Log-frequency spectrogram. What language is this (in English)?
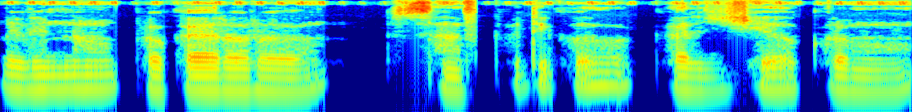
Odia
